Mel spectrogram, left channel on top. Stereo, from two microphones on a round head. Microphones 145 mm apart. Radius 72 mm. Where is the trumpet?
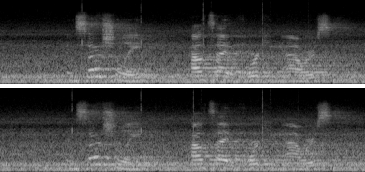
I don't hear a trumpet.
